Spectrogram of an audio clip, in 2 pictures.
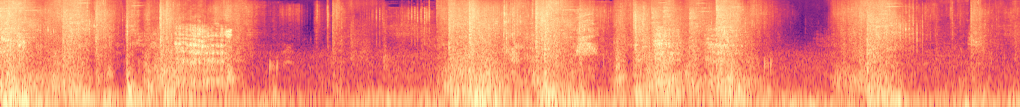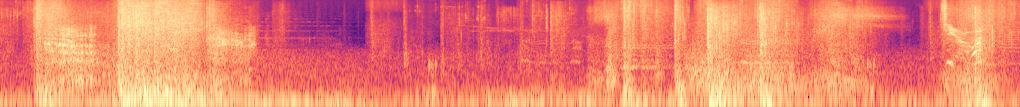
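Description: Sword swings whoosh and strike with sharp hits.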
